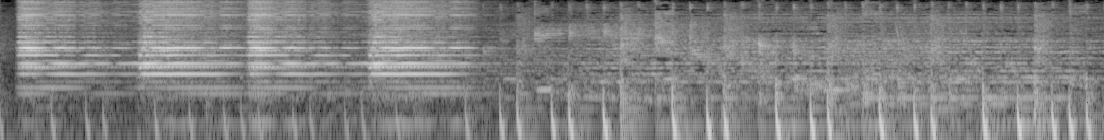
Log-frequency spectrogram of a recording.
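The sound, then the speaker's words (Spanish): Bell ringing: at first a sustained, resonant ringing tone with slow swells, then many rapid, evenly spaced strikes in a steady rhythm, loud throughout. “¿Qué instrumento musical no tiene más que una cuerda? La campana.”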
